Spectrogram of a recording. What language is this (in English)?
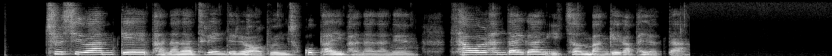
Korean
